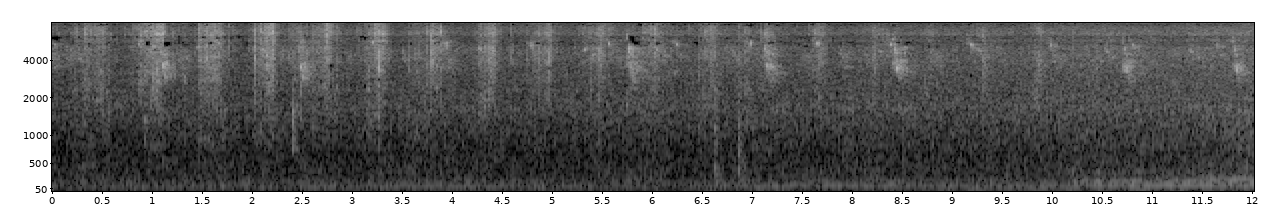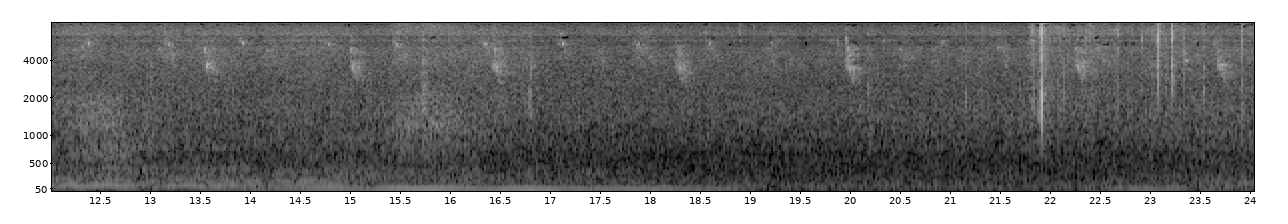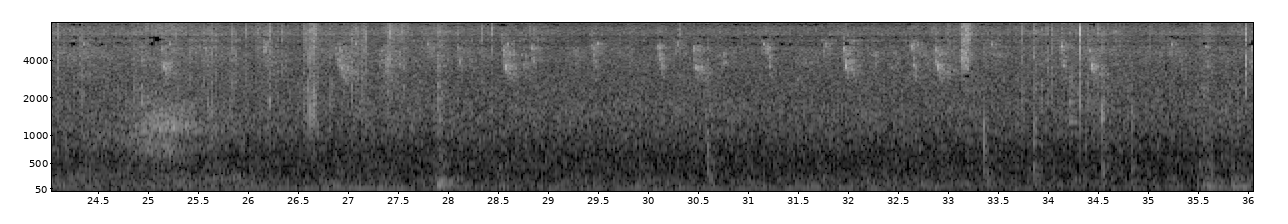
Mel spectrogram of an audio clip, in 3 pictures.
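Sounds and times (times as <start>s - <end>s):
small birds chirping: 0.0s - 36.0s
low engine rumble: 6.7s - 32.5s.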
